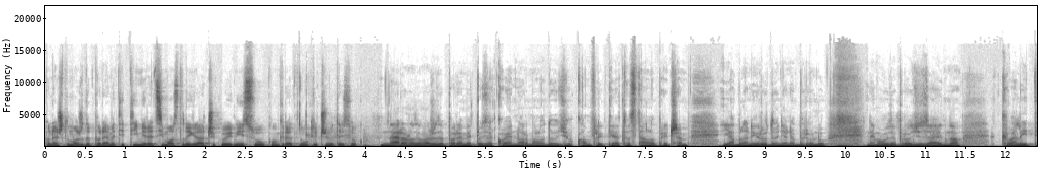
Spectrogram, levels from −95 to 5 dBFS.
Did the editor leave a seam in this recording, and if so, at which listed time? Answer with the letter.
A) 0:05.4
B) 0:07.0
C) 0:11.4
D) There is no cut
A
